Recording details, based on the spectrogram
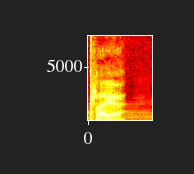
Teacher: the aya sound is a triphthong. It begins with the A sound and moves towards an E sound.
